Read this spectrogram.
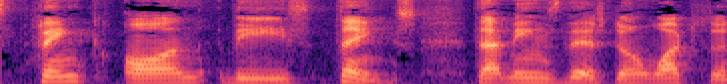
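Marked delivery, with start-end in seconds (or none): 0.0-2.1 slow, word-by-word scripture emphasis; slow and emphatic. Real, not acted. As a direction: space out each word deliberately. Drives home the verse's closing command.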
